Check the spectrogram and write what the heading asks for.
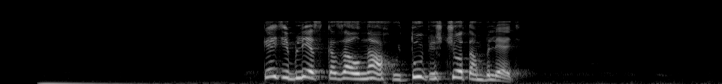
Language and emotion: Russian, angry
